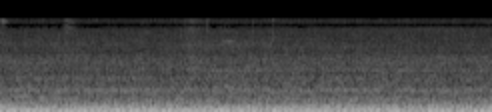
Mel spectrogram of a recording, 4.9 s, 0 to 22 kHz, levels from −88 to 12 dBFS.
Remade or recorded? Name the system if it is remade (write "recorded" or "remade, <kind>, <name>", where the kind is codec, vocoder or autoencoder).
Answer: recorded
